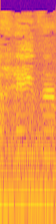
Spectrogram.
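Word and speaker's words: Havre: Sabi ko, Haver pala ang bigkas.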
